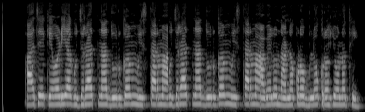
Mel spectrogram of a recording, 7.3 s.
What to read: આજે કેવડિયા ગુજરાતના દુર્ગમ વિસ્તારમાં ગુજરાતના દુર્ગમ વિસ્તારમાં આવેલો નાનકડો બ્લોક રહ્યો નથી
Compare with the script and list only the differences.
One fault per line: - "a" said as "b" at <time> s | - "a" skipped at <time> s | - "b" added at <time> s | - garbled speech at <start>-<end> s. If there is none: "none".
none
